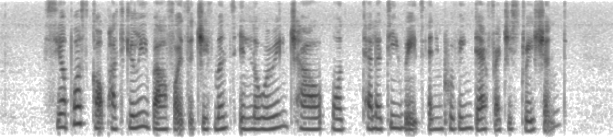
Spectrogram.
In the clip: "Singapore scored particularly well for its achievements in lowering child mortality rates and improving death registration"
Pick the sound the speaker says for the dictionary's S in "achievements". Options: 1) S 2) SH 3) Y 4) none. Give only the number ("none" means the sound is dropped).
1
